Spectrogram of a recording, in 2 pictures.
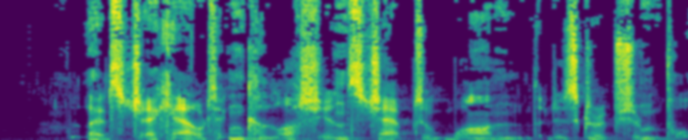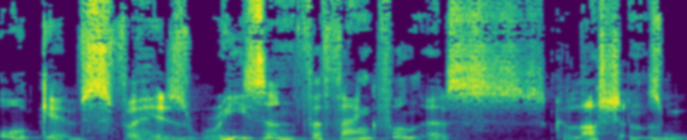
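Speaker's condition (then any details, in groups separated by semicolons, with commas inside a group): Spasmodic dystonia; brain disorder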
